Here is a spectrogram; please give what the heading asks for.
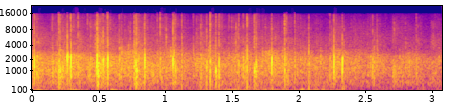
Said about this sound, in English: I think we should give them a round of applause for serving our country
